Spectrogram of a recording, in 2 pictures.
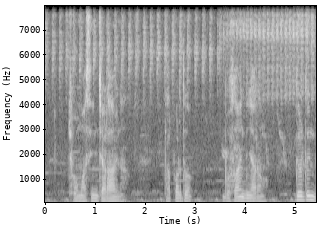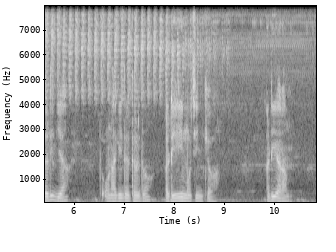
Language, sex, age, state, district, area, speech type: Santali, male, 18-30, West Bengal, Uttar Dinajpur, rural, spontaneous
